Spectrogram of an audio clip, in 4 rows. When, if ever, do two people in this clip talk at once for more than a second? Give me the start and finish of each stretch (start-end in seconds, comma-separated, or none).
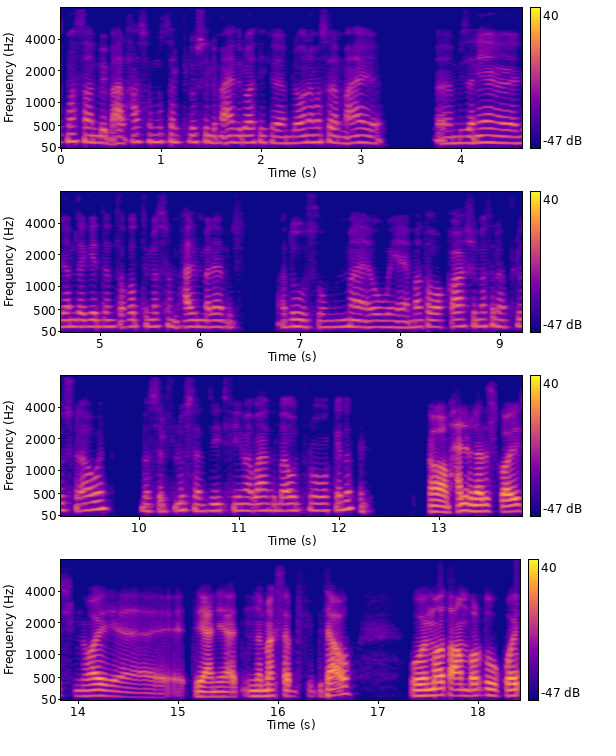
none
